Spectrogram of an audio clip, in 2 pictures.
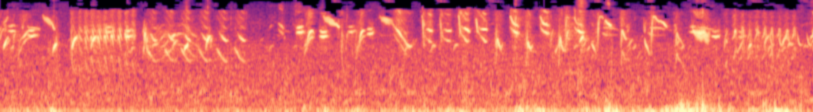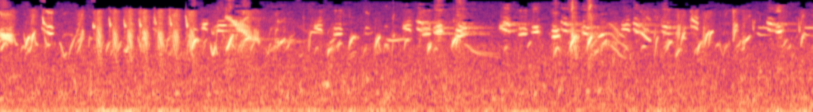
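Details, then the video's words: Dense chorus of European goldfinches, mating and readiness calls used to encourage males to sing after moult; continuous bright, rapid twittering and jingling trills from many birds, with low thuds and rumble beneath. "ستستة وبتبتة جماعية للحسون فعالة في تحفيز الحسون على الخروج من غيار الريش بسرعة"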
